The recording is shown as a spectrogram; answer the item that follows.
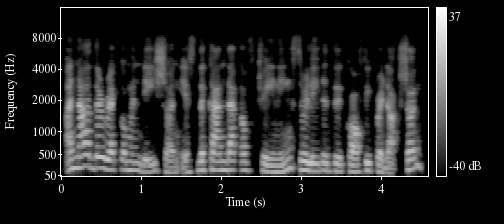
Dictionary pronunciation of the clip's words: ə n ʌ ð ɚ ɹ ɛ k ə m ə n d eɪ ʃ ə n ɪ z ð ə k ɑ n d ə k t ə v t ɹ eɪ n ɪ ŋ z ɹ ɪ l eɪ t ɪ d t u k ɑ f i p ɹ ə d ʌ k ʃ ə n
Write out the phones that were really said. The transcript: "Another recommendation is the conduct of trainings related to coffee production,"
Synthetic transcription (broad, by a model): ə n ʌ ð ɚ ɹ ɛ k ə m ə n d eɪ ʃ ə n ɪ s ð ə k ɑ n d ə k t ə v t ɹ eɪ n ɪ ŋ s ɹ ɪ l eɪ t ɪ d t u k ɑ f i p ɹ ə d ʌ k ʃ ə n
